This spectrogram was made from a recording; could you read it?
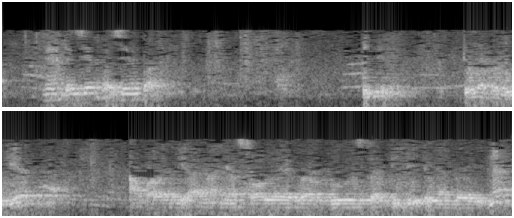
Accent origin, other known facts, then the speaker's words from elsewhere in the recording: East Java, Indonesia; Oh, sama Bu, saya juga Jawa Timur.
